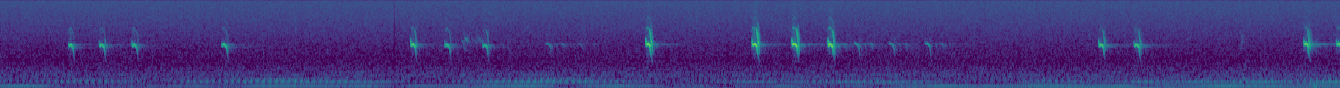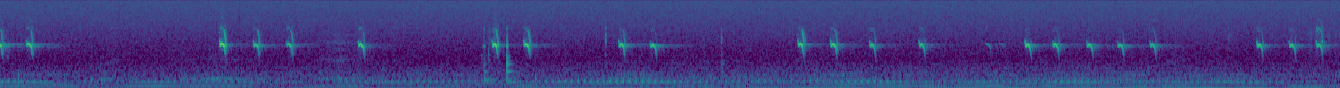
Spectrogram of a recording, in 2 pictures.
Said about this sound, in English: Hi, bird.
